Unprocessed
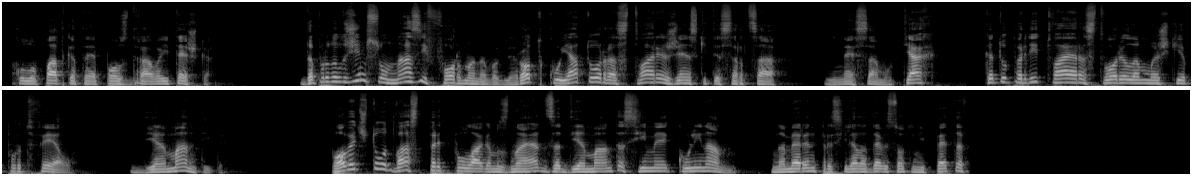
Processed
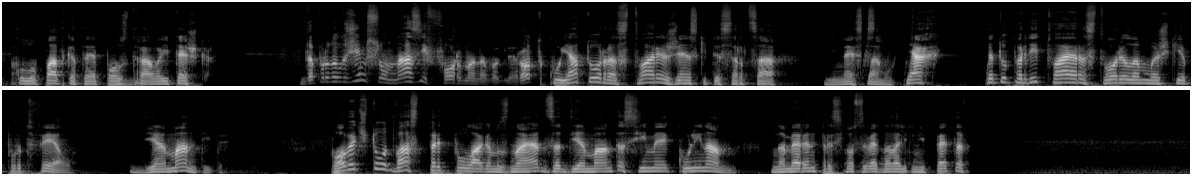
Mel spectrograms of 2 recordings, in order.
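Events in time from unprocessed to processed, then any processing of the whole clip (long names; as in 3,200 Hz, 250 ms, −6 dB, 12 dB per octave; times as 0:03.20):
0:02.01–0:05.39: high-pass filter 660 Hz
0:08.59–0:09.87: all-pass dispersion highs, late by 77 ms, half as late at 1,800 Hz
0:20.31–0:20.94: reverse
whole clip: flat-topped bell 1,500 Hz +16 dB 1.3 octaves; upward compression, threshold −35 dBFS; level −2.5 dB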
